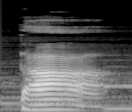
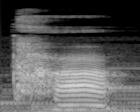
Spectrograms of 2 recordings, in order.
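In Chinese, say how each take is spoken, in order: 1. 这个辅音听起来像浊音的 d。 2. 这个辅音听起来像清音的 t。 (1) "第2 个听上去是达" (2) "第1 个听上去呢是塔"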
